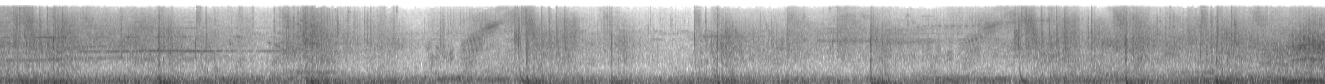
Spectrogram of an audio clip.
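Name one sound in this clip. Swords swish and strike in a fast fight.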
